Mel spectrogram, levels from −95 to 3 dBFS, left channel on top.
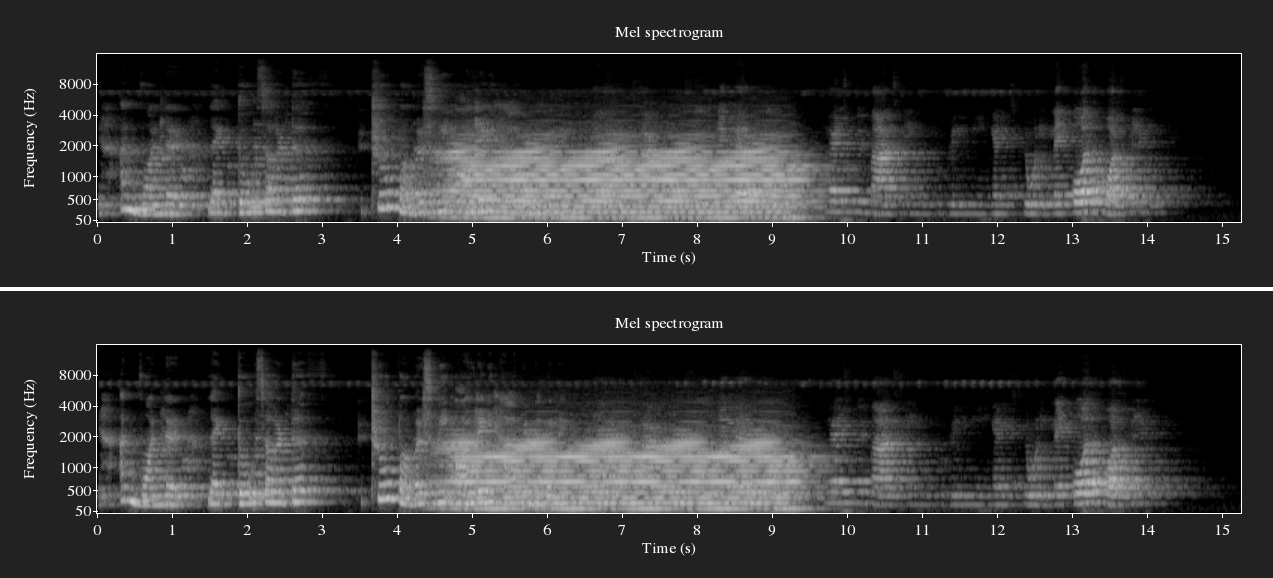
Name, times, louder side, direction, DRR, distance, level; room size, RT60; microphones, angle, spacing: voice 1, 0.0-2.8 3.6-6.4, right 2 dB, 40° right, 2 dB, 0.4 m, -30 dB
sound 1, 4.3-9.3, equal, 5° right, 0.9 m, -25 dB
voice 2, 6.4-9.1 9.7-11.1 11.4-14.0, left 1 dB, 35° left, -4 dB, 0.8 m, -35 dB
3.0 x 2.5 x 3.6 m, 1.4 s
head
